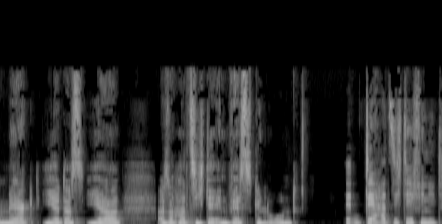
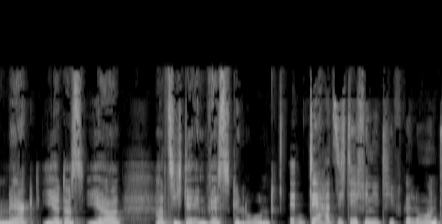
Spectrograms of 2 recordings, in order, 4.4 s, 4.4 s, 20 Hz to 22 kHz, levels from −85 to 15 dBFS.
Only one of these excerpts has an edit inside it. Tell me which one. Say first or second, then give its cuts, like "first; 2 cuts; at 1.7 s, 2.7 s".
second; 2 cuts; at 1.6 s, 2.9 s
